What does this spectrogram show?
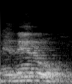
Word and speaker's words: enero: एनेरो। enero, एनेरो कहाँ है यार? होता है ही नहीं। होता है ये, जी ठीक है Enero. Enero। प्रोनाउंसिएशन खेनेरो कब होगा? जब या तो जी ई लगेगा या जे ई लगेगा।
